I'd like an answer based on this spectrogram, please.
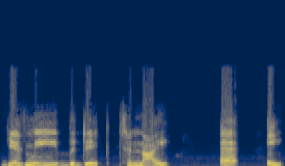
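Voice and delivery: slow, drawn-out mock note; slow mock letter. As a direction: read it slowly and deadpan. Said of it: "write you a letter and say".

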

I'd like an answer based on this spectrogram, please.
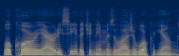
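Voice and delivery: normal talking voice

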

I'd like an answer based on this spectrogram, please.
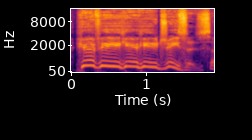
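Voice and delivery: high, loud town-crier call falling away at the end; hammed-up archaic proclamation; mock ancient disciple. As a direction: proclaim it like an old-time herald. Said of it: "how they said it two thousand years ago".

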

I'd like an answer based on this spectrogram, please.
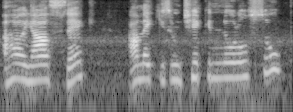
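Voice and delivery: put-on sweet Southern old lady. Ninety-four-year-old Lily offering her sick roommates soup, high Southern coo. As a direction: coo like a kindly Southern grandmother. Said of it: "You know, she's Southern".

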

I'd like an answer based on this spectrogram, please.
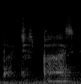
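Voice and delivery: breathy whisper of a calm instruction. Retold or imitated. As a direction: hush it almost to nothing. Miming the manager's calm.

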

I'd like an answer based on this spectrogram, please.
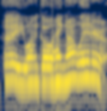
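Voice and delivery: high, quick, mock-chummy invitation; Billy. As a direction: play an oblivious buddy making plans. Joking as falsely friendly Billy.

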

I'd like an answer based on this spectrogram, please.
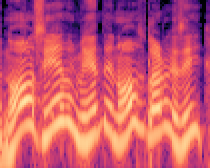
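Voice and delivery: high, hammed-up norteño accent; mock northern Mexican accent. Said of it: "por el acento como norteñito".

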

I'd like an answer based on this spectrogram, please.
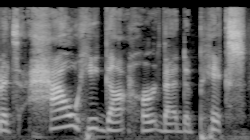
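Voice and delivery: ordinary talk

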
